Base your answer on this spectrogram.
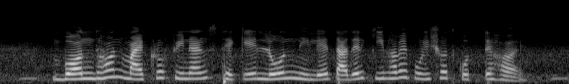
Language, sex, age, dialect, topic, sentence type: Bengali, female, 25-30, Standard Colloquial, banking, question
